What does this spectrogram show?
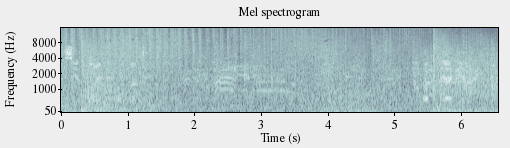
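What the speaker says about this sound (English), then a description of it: "I can see it firing the ML-20." An ML-20 artillery gun fires in a World War II strategy game, its booms buried in a dense, steady wash of battle noise, gunfire and explosions under a commentator's talk.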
